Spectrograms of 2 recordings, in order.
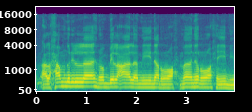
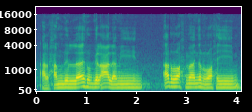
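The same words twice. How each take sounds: First: The verses run together without a pause. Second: There is a pause after each verse. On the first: Verse endings are joined, which is allowed in recitation rules. "Kalau kuat makan secara tajwid boleh. Dengan syarat ujung-ujungnya itu jangan dimatiin. Dilanjutin aja" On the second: Stopping at each verse end follows the Prophet's practice. "Rasul berhenti setiap ayat. ... Nabi berhenti begitu"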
